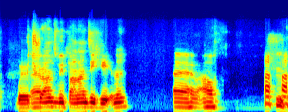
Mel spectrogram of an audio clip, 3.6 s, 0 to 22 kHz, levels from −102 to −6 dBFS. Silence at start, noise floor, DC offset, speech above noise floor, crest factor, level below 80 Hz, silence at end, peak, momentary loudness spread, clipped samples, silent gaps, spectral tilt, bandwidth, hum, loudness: 0.2 s; -56 dBFS; under 0.1%; 43 dB; 14 dB; -56 dBFS; 0 s; 0 dBFS; 7 LU; under 0.1%; none; -6 dB/octave; 10 kHz; none; -15 LUFS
